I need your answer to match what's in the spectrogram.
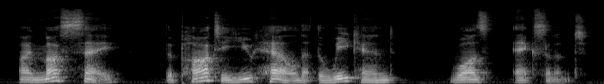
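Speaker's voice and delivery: ordinary delivery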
